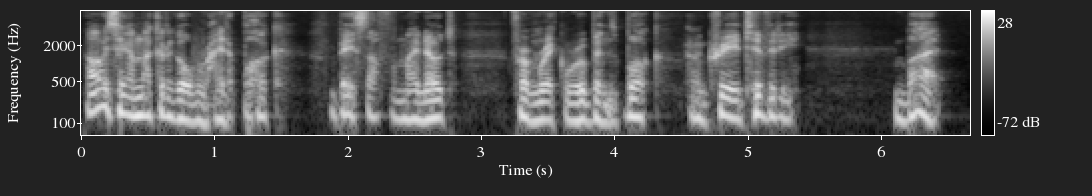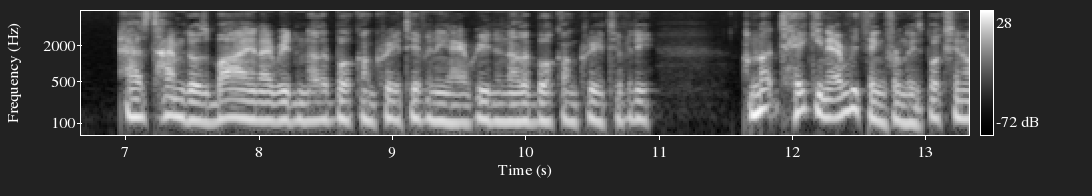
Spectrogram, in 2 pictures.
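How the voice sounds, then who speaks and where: A man's voice: medium pitch, fairly quick, darkish tone, breathy edge, no echo, studio quality. A middle-aged man hosting a solo podcast, talking casually and reflectively as he thinks aloud and corrects himself along the way. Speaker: podcast host.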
